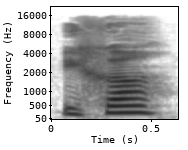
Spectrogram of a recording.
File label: "ixañ", Apatani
